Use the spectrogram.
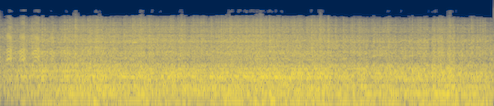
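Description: train passing through

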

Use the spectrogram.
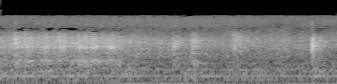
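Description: adding machine totaling figures

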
